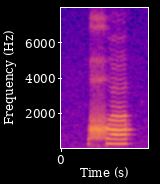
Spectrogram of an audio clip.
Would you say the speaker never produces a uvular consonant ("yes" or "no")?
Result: no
